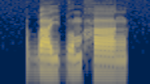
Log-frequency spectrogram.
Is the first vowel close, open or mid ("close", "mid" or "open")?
open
